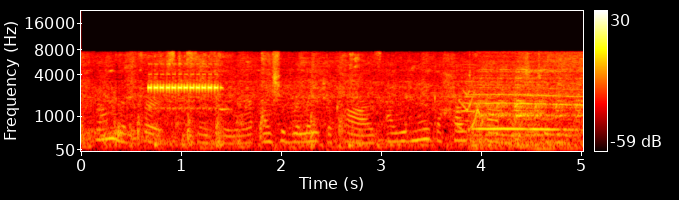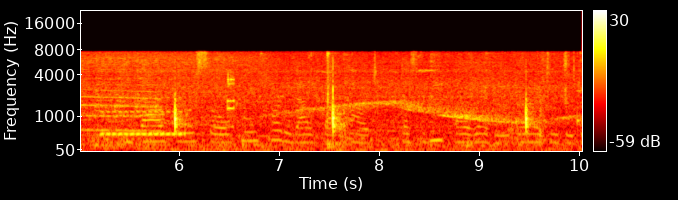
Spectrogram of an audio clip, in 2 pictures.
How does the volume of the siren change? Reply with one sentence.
The volume of the siren goes down, then up.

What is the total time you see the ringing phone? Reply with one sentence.
You can hear the ringing phone for 2 seconds altogether.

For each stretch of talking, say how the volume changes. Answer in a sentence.
You can hear the talking from 0.0 to 9.9 s, at a steady volume.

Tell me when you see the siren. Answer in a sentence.
The siren can be heard from 3.7 to 9.9 s.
